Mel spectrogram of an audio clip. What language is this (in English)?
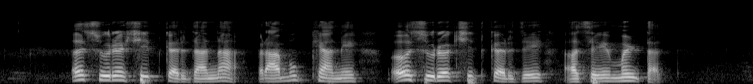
Marathi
